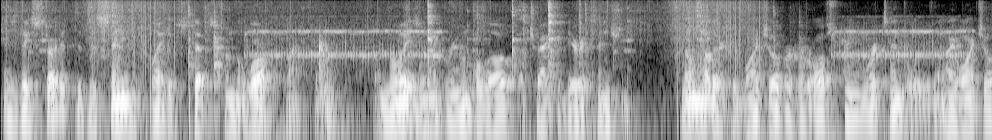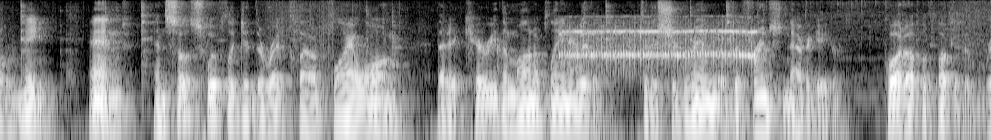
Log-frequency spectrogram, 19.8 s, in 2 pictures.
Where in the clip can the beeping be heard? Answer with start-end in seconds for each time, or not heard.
2.4-4.5, 8.3-9.8, 15.5-17.5.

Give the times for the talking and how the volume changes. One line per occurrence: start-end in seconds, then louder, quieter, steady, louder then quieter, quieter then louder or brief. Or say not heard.
0.0-19.7 steady.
